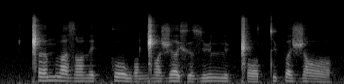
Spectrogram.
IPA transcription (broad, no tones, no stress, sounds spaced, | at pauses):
ǁ ɜ m β a z ɑ ð e kː o w ɔ ŋ͡ǁ ɑ ʒ ɜ xʲ o z y lː y ǁ ɔ tː y p ɜ ʒ ɑ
